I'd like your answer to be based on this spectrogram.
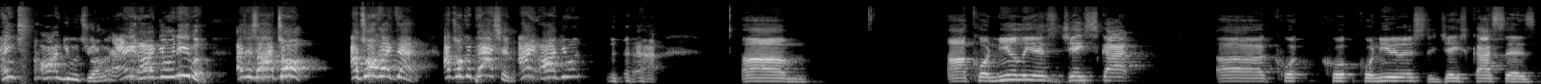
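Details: Adult man whose stuttering began in childhood and persists when he talks fast or is excited; he says it is occurring now.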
